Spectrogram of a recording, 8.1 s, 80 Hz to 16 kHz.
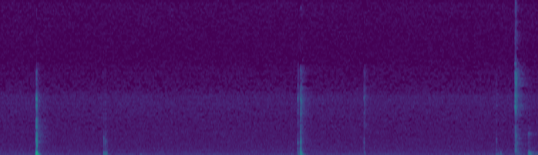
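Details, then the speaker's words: Grundfos UPS2 central heating pump, switched on via boiler demand: quiet room with a few isolated sharp clicks seconds apart and no run-up hum as it tries and fails to start. Sticking circulator pump. "it's now trying to start the poem so do do you'll hear the click so it's click click"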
